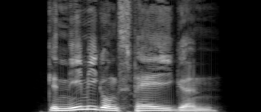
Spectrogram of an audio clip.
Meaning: inflection of genehmigungsfähig: 1. strong genitive masculine/neuter singular 2. weak/mixed genitive/dative all-gender singular 3. strong/weak/mixed accusative masculine singular
- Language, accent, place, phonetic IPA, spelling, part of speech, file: German, Germany, Berlin, [ɡəˈneːmɪɡʊŋsˌfɛːɪɡn̩], genehmigungsfähigen, adjective, De-genehmigungsfähigen.ogg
